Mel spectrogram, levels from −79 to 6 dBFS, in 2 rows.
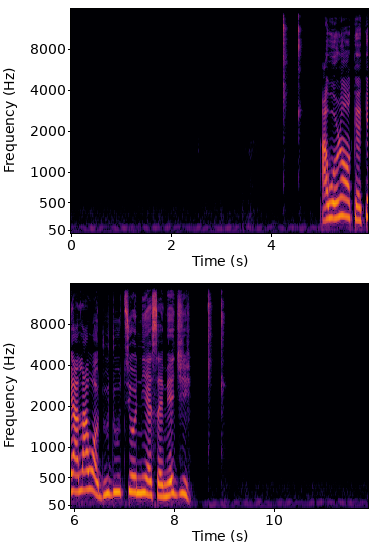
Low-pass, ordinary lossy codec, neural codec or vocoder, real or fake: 14.4 kHz; none; none; real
